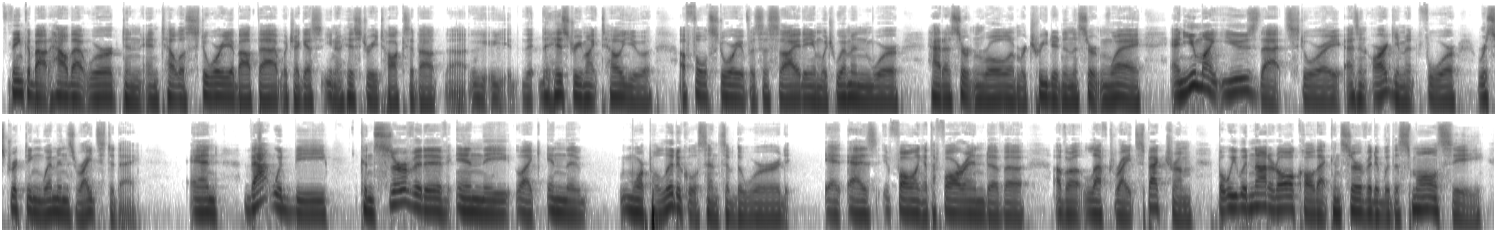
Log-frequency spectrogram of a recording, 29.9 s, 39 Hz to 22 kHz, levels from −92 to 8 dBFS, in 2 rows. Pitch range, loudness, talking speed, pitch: 95-110 Hz, -19 LUFS, 210 wpm, 105 Hz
